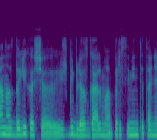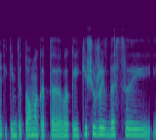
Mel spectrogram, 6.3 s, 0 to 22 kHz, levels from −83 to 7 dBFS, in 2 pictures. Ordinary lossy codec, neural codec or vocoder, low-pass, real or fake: Opus, 16 kbps; none; 7.2 kHz; real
